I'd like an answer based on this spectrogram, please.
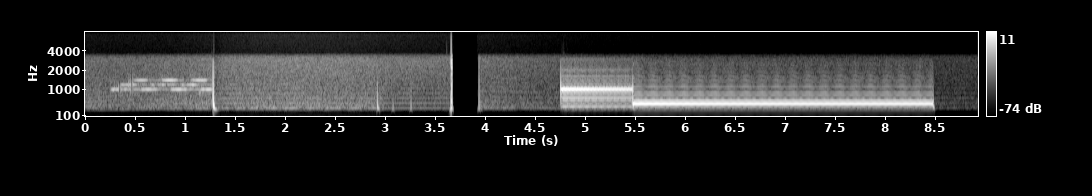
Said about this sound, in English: Three, stand by for Tones.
